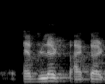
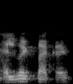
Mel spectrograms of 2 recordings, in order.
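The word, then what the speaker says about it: Hewlett-Packard: And I learned, very early, but the hard way, that it is Hewlett Packard, not Helvet Packard.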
